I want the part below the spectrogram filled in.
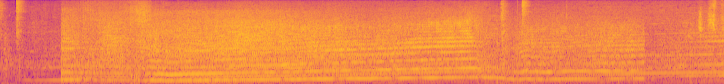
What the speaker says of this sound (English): The sounds. The gear changing sound. The sounds when you come off throttle.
